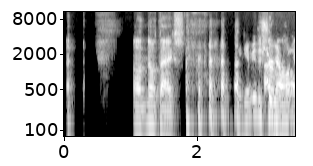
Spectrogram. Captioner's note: laugh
